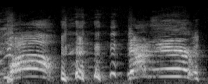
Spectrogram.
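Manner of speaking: high, far-carrying holler; mock calling out. Hunter showing how he should have called Pa, high holler. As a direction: call for Pa across the woods.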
